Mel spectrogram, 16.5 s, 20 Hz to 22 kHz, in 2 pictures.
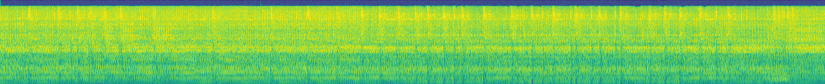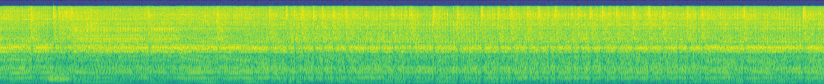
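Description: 1983 Yamaha IT490's air-cooled single-cylinder two-stroke engine idling steadily, exhausting through a DG pipe.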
